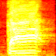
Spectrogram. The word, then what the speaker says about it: kakos: Se escribe P-H-A-U-L-O-S, faulos, que significa malo en cuanto a inutilidad, pero Pablo no utilizó kakos o fonera, que se escribe K-A-K-O-S, o fonera, P-H-O-N-E-R-A, kakos o fonera.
